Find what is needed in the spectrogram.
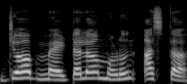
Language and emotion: Goan Konkani, neutral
